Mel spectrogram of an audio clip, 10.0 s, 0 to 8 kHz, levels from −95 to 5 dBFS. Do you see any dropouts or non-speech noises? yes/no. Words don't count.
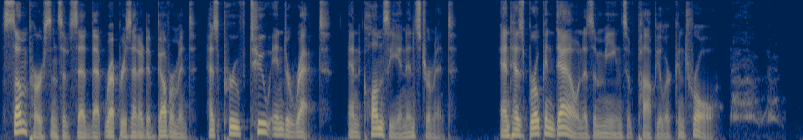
yes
